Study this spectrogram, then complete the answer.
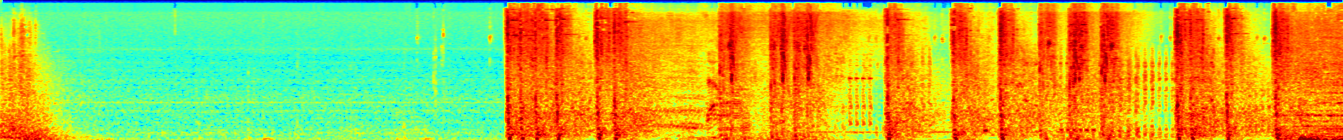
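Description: Rapid bursts of gunfire in The Outer Worlds as robots are shot, loud and dense with repeated sharp cracks after a quiet opening, no talk over it.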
